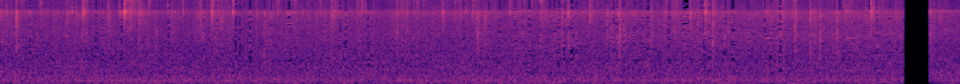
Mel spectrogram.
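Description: Steady rain: an even hiss with many small raindrop ticks. The sound cuts out completely for a moment near the end, then resumes.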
